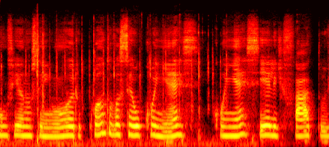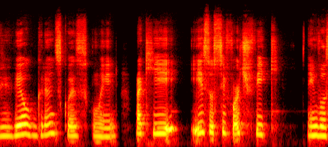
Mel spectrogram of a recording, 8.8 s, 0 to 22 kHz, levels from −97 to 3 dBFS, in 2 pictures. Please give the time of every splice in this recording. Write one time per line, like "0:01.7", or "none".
0:06.0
